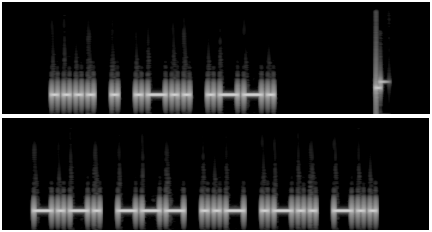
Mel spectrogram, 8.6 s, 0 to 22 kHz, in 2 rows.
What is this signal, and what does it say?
Morse code, heard as a keyed tone, about 21 wpm, 700 Hz. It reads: HELP COULD
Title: Sets of 2 Words - New Word Drill - 20wpm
